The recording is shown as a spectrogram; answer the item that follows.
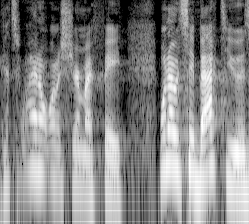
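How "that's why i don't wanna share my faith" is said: soft, fast, under-the-breath excuse; muttered excuse. Retold or imitated. Believer admitting why they stay silent, quick soft mutter. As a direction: mumble it quickly, a little sheepish. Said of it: "You're like".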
